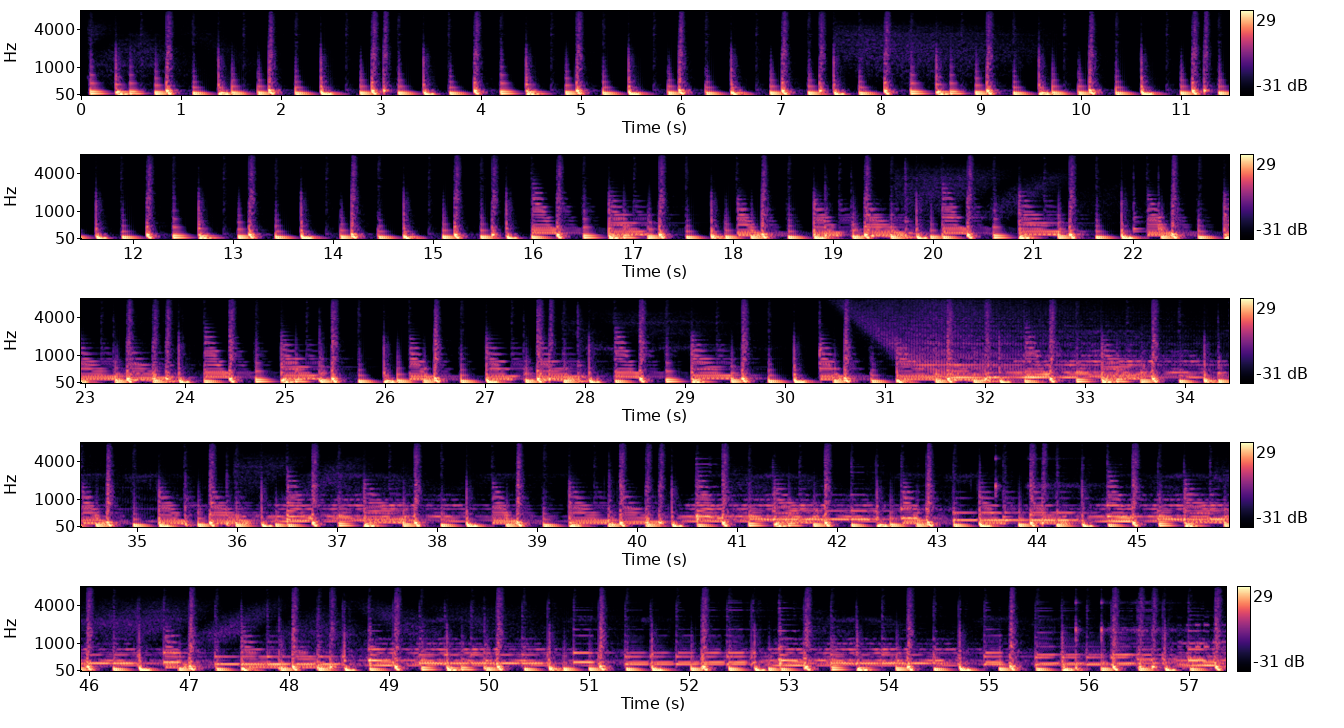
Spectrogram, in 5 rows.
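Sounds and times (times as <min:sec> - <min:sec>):
disco drums: 0:00.0 - 0:57.3.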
